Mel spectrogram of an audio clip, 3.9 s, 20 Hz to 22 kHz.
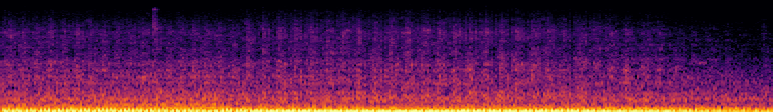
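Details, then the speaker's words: Squarebody plow truck sitting for years, new battery, 60° cold start, no throttle touched: deep V8 rumble idling smoothly, then rising cleanly and settling, no misfire or knock; runs great, needs an oil change, tires bouncing. "It's running great. It's just not really controllable cuz the tires are bouncing so bad. We'll fix that in the next video. Sounds healthy to me."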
